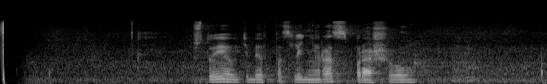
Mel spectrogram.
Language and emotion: Russian, neutral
